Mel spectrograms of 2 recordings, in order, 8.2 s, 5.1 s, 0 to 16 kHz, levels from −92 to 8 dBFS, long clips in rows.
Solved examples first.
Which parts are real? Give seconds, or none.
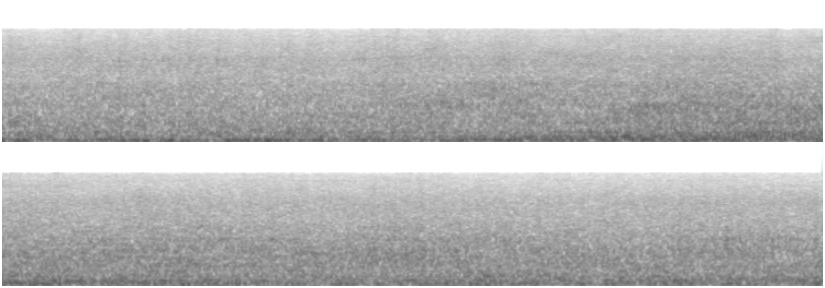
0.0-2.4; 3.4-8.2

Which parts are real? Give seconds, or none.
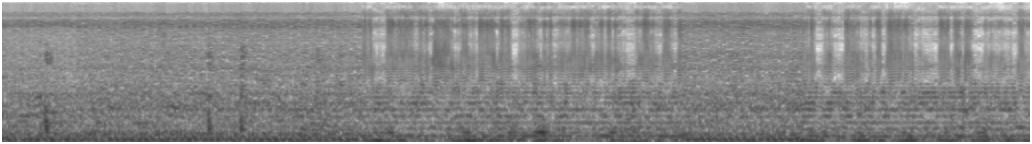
0.0-1.8; 3.4-4.0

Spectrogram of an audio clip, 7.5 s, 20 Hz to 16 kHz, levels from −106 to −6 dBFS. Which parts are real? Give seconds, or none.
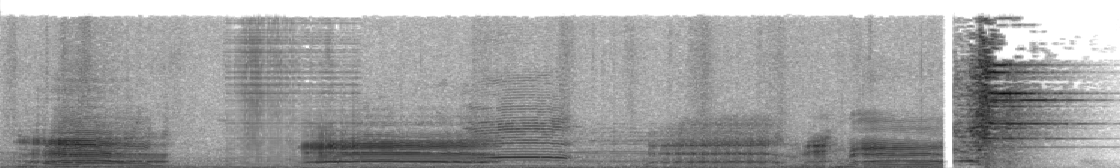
0.0-1.5; 2.4-7.5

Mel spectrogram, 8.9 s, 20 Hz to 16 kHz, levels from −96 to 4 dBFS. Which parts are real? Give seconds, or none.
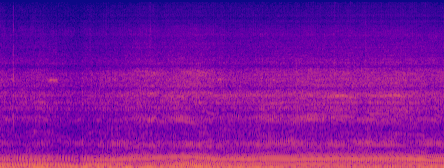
0.0-1.8; 5.3-8.9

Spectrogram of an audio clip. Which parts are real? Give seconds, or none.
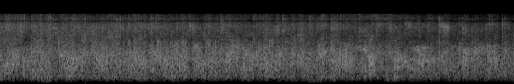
0.0-3.5; 4.5-5.1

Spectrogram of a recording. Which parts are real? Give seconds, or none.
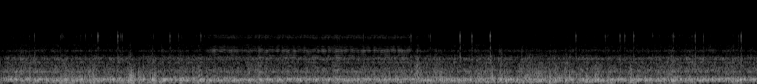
0.0-7.6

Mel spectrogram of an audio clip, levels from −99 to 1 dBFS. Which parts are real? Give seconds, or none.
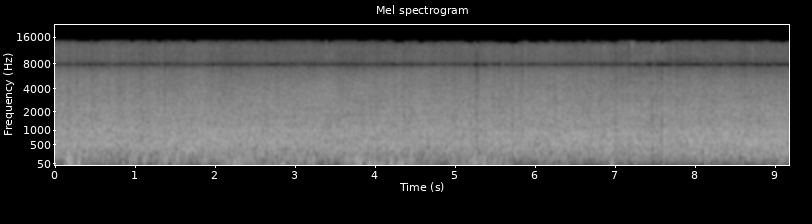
0.0-9.2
